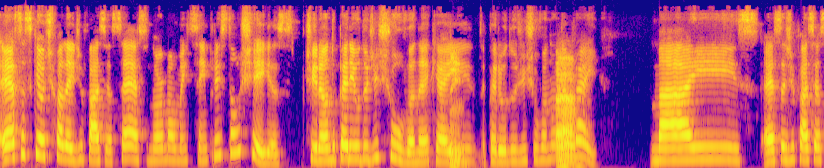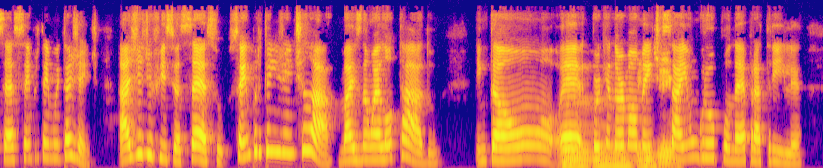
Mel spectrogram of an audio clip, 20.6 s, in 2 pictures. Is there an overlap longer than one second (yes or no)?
yes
